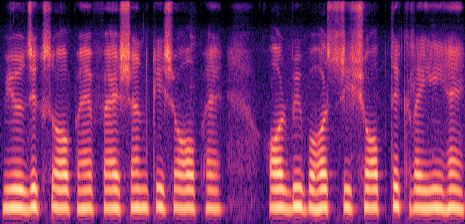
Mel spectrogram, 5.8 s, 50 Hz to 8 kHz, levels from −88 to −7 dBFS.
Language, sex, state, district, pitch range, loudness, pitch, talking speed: Hindi, female, Chhattisgarh, Korba, 195-200 Hz, -17 LUFS, 200 Hz, 155 wpm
